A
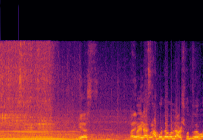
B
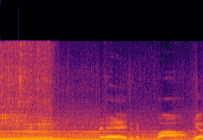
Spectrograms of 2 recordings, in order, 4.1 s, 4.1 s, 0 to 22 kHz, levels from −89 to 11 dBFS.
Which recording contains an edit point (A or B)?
A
